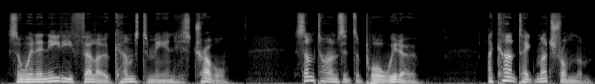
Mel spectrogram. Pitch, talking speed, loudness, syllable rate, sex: 110 Hz, 200 wpm, -19 LUFS, 6.6 syllables/s, male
